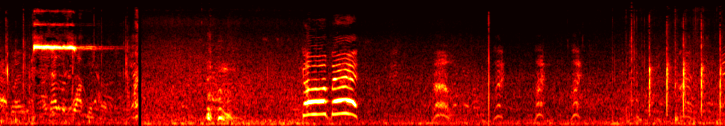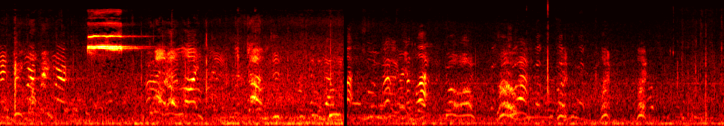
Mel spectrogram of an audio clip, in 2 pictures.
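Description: Young men shout and call out across an open field outdoors.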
